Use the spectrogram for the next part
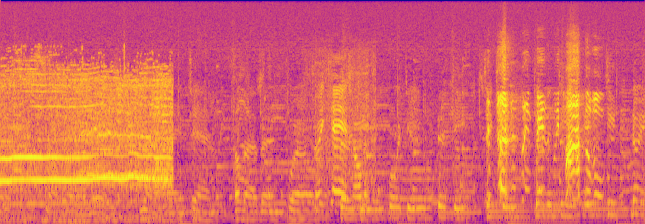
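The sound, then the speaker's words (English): A crowd reacts with a steady wash of cheering, yelling and whoops as a big player starts serving and the serves are counted up, voices rising and falling in loud bursts, with a sustained tonal hum under the first couple of seconds. “It looks like the big guy is about to start serving, so let's listen in to some crowd reaction as we start counting them up.”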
